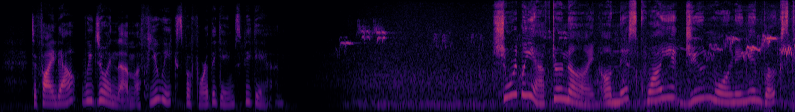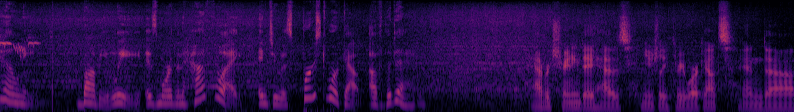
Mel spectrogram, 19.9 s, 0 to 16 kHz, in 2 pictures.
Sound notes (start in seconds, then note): 4.2 birdsong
